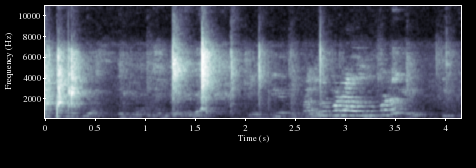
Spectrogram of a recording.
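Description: A few sharp smacks in the first two seconds, the loudest about a second and a half in, then a young child's voice rising and falling in pitch.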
